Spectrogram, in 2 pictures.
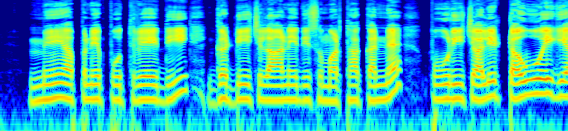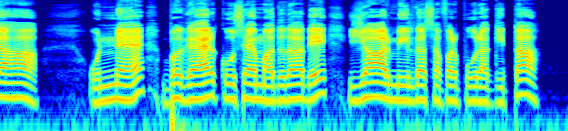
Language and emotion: Dogri, surprised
